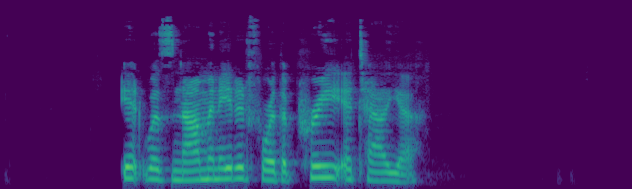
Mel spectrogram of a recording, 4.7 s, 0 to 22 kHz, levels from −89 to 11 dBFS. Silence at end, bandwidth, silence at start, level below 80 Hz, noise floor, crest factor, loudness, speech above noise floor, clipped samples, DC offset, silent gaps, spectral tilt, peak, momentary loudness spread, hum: 1.6 s; 14.5 kHz; 0.9 s; -76 dBFS; -89 dBFS; 20 dB; -23 LUFS; 66 dB; under 0.1%; under 0.1%; none; -3.5 dB/octave; -6 dBFS; 5 LU; none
